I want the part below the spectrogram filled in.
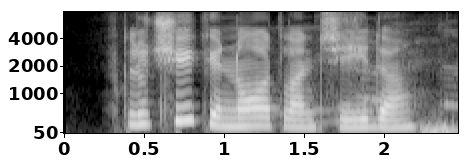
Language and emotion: Russian, sad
